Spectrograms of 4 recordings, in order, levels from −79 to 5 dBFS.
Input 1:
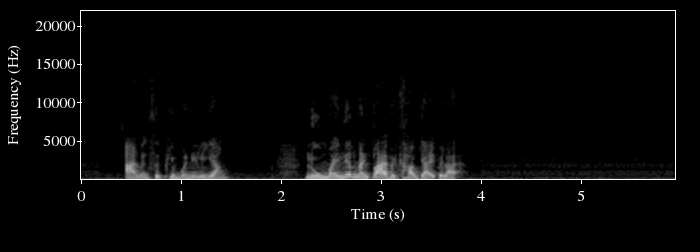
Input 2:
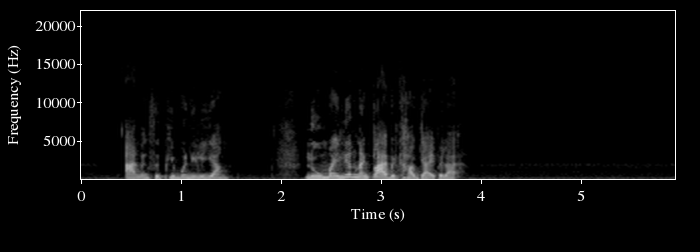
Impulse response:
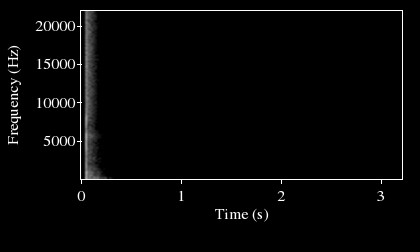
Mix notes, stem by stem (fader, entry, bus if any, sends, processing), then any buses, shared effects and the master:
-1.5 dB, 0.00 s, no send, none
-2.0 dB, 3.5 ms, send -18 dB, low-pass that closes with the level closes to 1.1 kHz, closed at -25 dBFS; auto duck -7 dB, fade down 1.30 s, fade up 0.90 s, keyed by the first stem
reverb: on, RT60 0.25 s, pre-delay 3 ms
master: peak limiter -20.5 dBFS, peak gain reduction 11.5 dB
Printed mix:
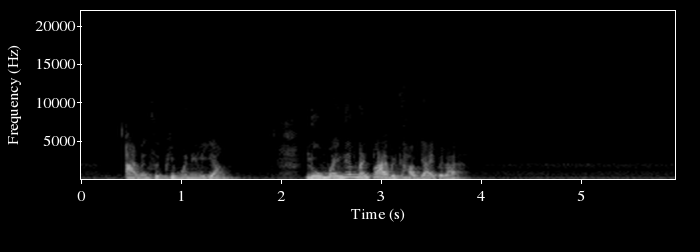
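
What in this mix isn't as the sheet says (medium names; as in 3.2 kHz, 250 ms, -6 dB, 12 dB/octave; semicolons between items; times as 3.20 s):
stem 1 -1.5 dB -> -7.5 dB; master: missing peak limiter -20.5 dBFS, peak gain reduction 11.5 dB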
